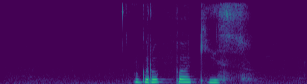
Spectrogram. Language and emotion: Russian, neutral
